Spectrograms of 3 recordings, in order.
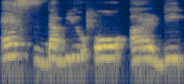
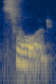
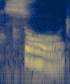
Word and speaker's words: sword: I'm getting is, are you sure about the S-W-O-R-D pronunciation? I've heard it pronounced differently. Oh, yes, I'm sorry, but I am sure about the way it's pronounced. I know you're saying that you've heard it as sword.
